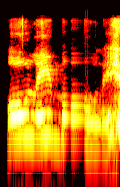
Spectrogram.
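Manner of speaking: slow, drawn-out holy moly. Retold or imitated. Recalling stage fright, a slow awed holy moly. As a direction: savor the shock slowly. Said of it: "And I'm like".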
